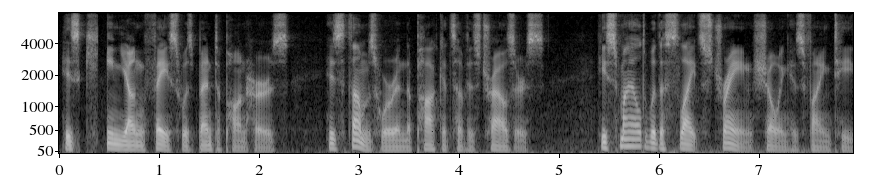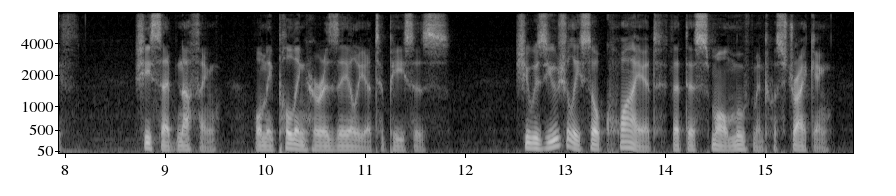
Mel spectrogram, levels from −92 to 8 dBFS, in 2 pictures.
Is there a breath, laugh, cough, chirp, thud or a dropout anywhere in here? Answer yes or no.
yes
